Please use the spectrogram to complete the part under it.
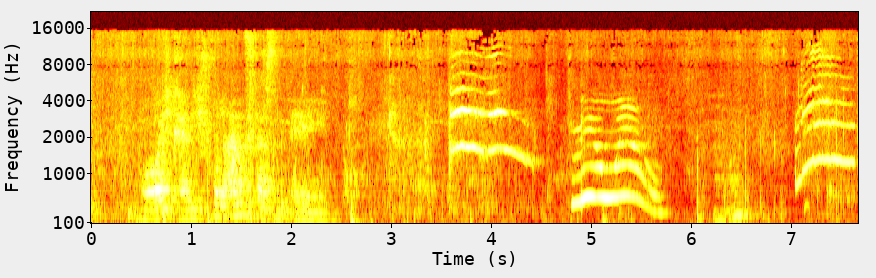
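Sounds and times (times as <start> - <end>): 
speech: 0.7 - 2.7
cats yowling in a fight: 3.6 - 4.6, 7.0 - 7.6.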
